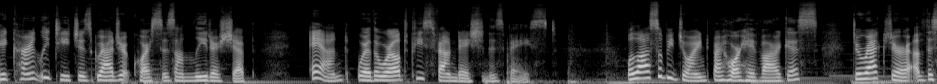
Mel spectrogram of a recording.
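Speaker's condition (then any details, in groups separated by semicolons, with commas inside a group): No condition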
